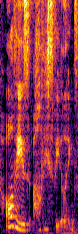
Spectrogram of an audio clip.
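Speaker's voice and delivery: whispered, overcome. Real, not acted. Wife recalling overwhelming feelings late at night, whispered. Emotional recollection of loss.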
